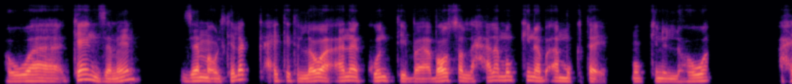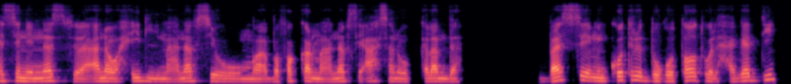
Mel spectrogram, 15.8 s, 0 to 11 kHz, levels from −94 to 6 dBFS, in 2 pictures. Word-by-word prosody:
هو 125 +2 +3 0.4
كان 175 -4 +4
زمان- 125 - +1 0.4
زي 130 +1 +3
ما 135 -4 +3
قُلت 115 0 -2
لك- 190 0 +1
حِتّة 135 -1 -5
اللي 115 +1 +2
هو 140 +2 +8
أنا 145 +3 +2
كنت 135 0 -3
ب 115 - -3
باوصَل 120 +4 +3
لحالة 135 +6 -2
ممكن 155 0 -2
أبقى 130 0 0
مكتئب، 120 -3 -2 0.3
ممكن 120 0 -4
اللي 110 -2 -3
هو 125 +5 +1 0.7
أحس 130 +1 -6
إن 130 -2 +3
الناس 130 +3 +1
ف - - -7
أنا 120 +2 +2
وحيد 130 +2 -1
ل 115 -2 -2
مع 105 -1 -4
نفْسي 125 +2 -2
وبافكّر 110 +2 -1
مع 110 -3 -1
نفْسي 120 +3 -3
أحسن 120 -1 -4
والكلام 115 +1 0
ده، 115 0 -4 0.8
بس 150 +9 +3
من 135 -5 +2
كُتر 160 +5 +1
الضغوطات 135 +2 0
والحاجات 125 +3 -1
دي 180 +7 -5
125 Hz, 160 wpm, -25 LUFS, 115-140 Hz, 0.8 s, هو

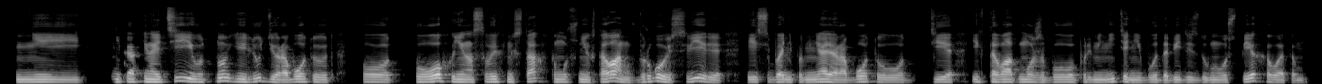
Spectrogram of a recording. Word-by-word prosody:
ни 110 -2 0 0.2
никак 125 +1 -1
не 130 - +3
найти. 120 +7 +2
И - - +6
вот 120 -1 -2
многие 145 -6 +1
люди 130 0 -2
работают 110 -1 +1 0.3
вот 115 -1 -1
плохо, 130 +4 +4
не 120 -1 +3
на 115 - +2
своих 120 +2 -2
местах, 135 +5 -1
потому 115 -3 -3
что 115 - -10
у - - +2
них 110 -1 -3
талант 120 -5 +5
в - - -20
другой 130 +2 +2
сфере, 125 -6 -1 0.2
если 110 -1 -3
бы 115 +2 +3
они 110 0 +1
поменяли 115 +2 +3
работу, 110 +4 0
вот 105 -2 -4 0.2
где 115 -1 -1
их 120 +1 -6
талант 115 -1 +3
можно 115 -2 -1
было 115 +2 -1
б - - -11
применить, 110 +4 -1
они 105 -3 +1
бы 105 +2 -3
добились, 105 +1 -2
думаю, 105 +1 -3
успеха 130 +6 -2
в 110 - 0
этом. 95 -3 -5
115 Hz, 195 wpm, -24 LUFS, 110-125 Hz, 0.3 s, И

